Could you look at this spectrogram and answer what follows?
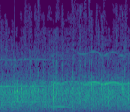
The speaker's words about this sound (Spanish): ¿Puedo pedir un fuerte aplauso para Macón y Macobo, por favor, que lo merece?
